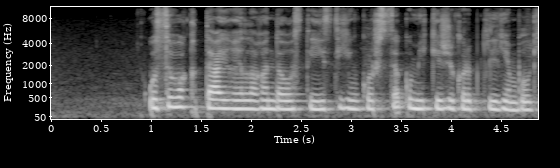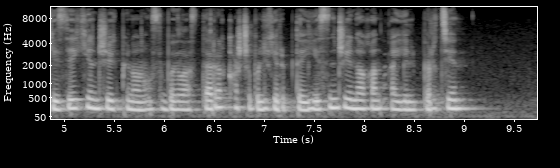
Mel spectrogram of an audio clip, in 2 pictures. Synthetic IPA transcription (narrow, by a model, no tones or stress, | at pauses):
wʔo̰səwɑqə̥t̪ːɑːjʁɑjlˠɑʁɑnd̪ɑwəst̪ɑje̞st̪e̞ɡʲe̞ŋkʲʰɵɾʃɪ̥sɪkʲʰɵme̞kʲːe̞ʒʏkʲɪɾɪp̚kʲʰe̞lɡʲe̞nbʊlˠkʲʰe̞zd̪e̞kʲʰe̞nʒe̞k̚peno̞nəɴsəbɑjlˠɑst̪ɑɾəqʰɑʃəpʏlɡʲeɾɪp̚t̪æje̞sɪnʒɑjnɑʁɑnæje̞lbɪɾd̪e̞n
